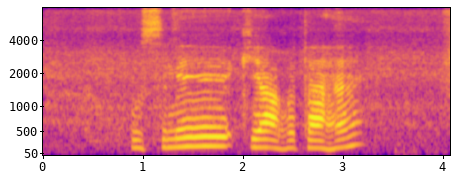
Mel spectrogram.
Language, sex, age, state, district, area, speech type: Hindi, male, 45-60, Bihar, Vaishali, urban, spontaneous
